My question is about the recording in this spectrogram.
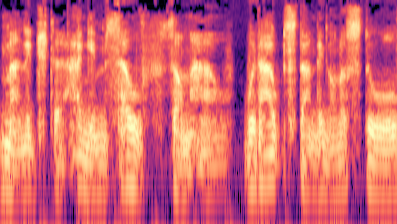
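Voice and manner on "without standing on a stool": usual speaking voice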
